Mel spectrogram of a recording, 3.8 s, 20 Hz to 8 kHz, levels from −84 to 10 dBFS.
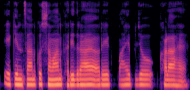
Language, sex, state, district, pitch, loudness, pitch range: Hindi, male, Jharkhand, Deoghar, 135 Hz, -16 LUFS, 130-140 Hz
